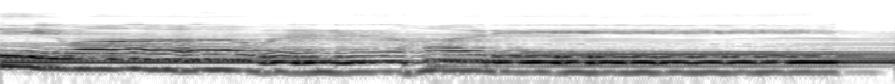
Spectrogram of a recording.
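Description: A solo voice singing a line of a Gurbani shabad (Sikh scriptural hymn) in a slow, drawn-out, ornamented melody over a steady instrumental drone.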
